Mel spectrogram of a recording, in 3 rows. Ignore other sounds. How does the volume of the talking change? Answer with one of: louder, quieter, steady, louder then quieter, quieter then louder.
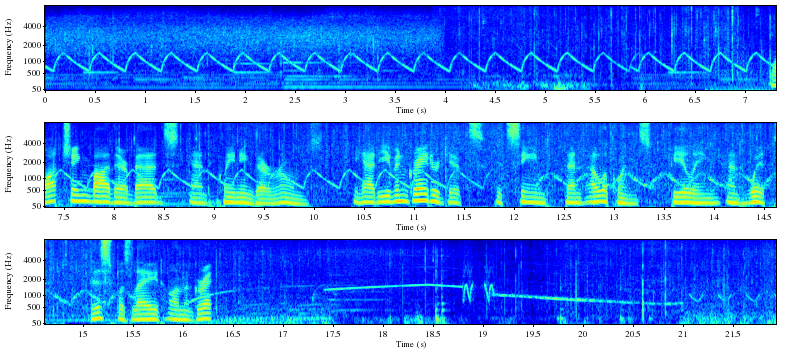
steady.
